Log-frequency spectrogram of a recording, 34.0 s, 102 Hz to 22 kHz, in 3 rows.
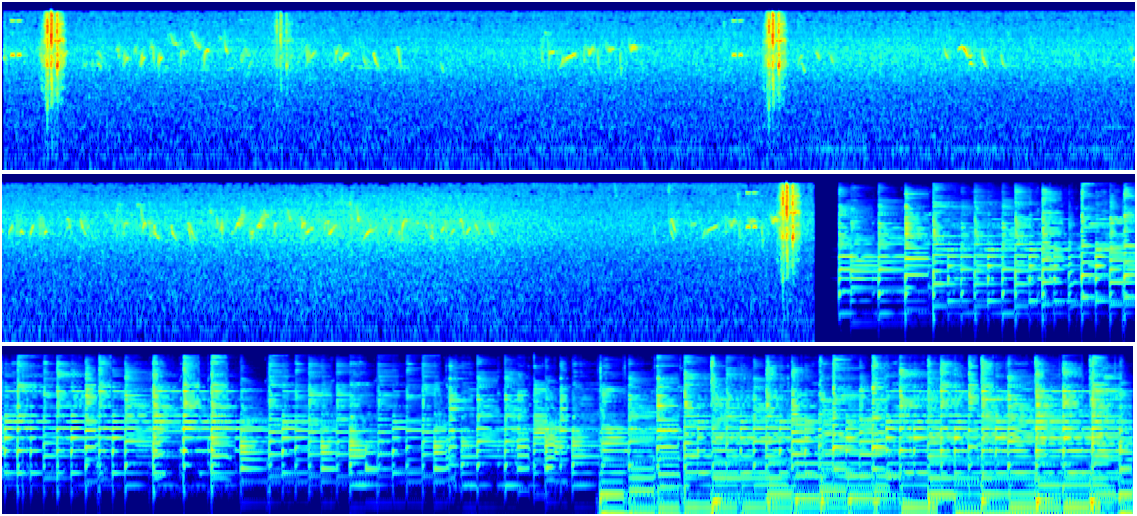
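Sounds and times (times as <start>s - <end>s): small birds chirping: 0.0s - 4.6s, 5.2s - 10.3s, 11.2s - 16.6s, 17.9s - 19.5s
camera shutter clicks: 0.4s - 0.7s, 7.6s - 7.9s, 19.1s - 19.4s.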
